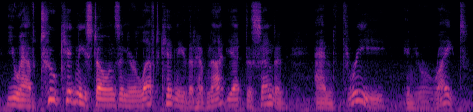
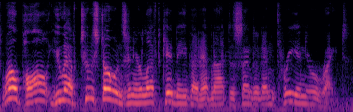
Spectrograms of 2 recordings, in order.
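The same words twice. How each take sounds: First: Lightly voiced medicine man, measured; understated imitation of a healer's pronouncement; medicine man's diagnosis. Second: Loud, high imitation of a doctor; mock urologist, pitched up and projected; urologist's announcement. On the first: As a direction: deliver a quoted diagnosis evenly, slowing at the end. Quotes medicine man's calm diagnosis. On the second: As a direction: announce the diagnosis loudly, like a quoted specialist. Quotes urologist repeating the diagnosis.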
